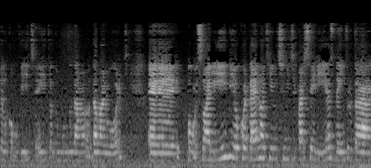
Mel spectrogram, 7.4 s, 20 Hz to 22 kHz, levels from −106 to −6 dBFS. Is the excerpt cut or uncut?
uncut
